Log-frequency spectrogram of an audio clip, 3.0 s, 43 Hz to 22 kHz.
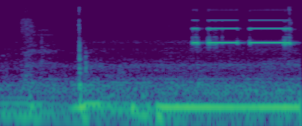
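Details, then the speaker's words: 1939 Ford 9N distributor points tested with multimeter on continuity; clear high steady beep in short bursts as leads touch, though closed points later show no continuity. "So it should beep if we've got continuity across the points."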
